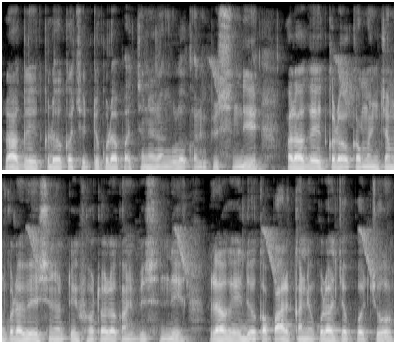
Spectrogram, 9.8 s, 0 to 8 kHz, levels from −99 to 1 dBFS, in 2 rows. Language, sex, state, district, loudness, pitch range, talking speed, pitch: Telugu, male, Andhra Pradesh, Sri Satya Sai, -18 LUFS, 105-115 Hz, 160 wpm, 110 Hz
